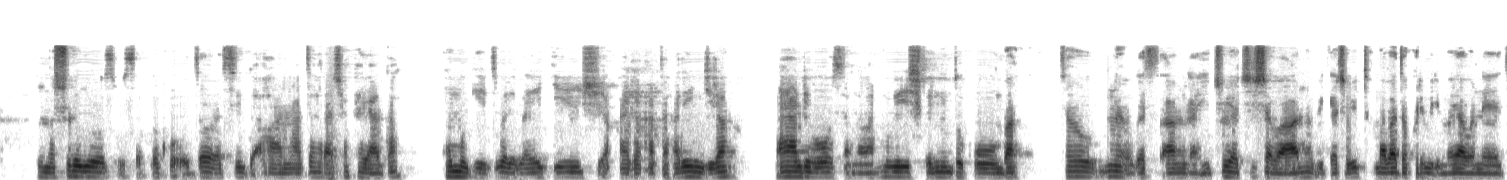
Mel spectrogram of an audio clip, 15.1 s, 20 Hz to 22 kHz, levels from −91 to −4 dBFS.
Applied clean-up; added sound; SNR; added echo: neural separator model SepFormer DNS4.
